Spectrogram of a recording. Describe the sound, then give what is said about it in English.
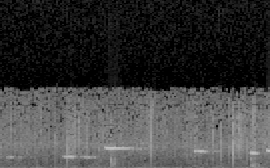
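A killer whistles a slow tune, a handful of clear, sustained notes stepping up and down in pitch, fairly soft, with a few faint knocks and background hiss. “It's the whistling killer.”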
